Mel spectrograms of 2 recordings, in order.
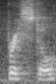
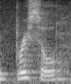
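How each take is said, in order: First: "Bristol" with the t clearly sounded; standard Bristol pronunciation. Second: "Bristle" said the local way, with the t dropped; local Bristol pronunciation. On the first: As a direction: say "Bristol" as BRIS-tol for outsiders. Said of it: "to those who don't know that". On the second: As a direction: say "Bristle" as BRISS-ul, West Country style. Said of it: "Bristol, to those who don't know that". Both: Shown as a demonstration.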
